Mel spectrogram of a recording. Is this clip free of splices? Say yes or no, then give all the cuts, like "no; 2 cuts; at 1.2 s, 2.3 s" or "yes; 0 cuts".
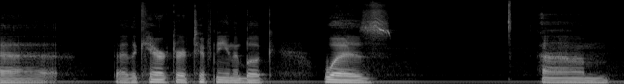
no; 1 cut; at 1.0 s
